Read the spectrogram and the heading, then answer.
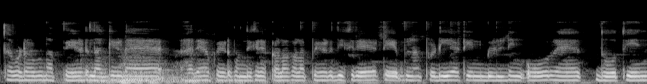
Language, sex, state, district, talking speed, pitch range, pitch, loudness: Marwari, female, Rajasthan, Nagaur, 240 wpm, 185-195 Hz, 190 Hz, -14 LUFS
